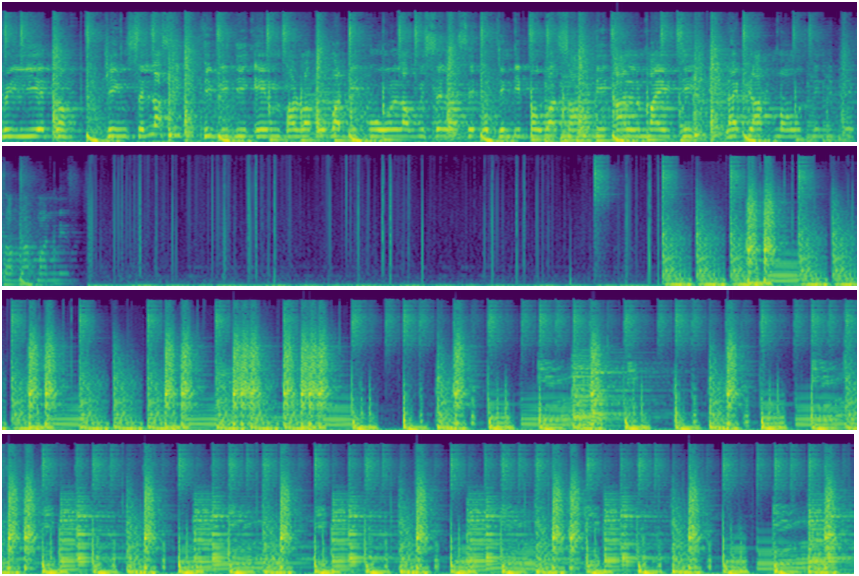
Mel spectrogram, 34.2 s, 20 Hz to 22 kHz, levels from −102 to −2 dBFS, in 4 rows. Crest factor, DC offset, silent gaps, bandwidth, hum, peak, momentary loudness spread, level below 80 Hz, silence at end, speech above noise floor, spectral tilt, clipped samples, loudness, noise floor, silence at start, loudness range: 16 dB; under 0.1%; none; 17 kHz; none; 0 dBFS; 7 LU; -20 dBFS; 0 s; 22 dB; -4.5 dB/octave; under 0.1%; -16 LUFS; -37 dBFS; 0 s; 5 LU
